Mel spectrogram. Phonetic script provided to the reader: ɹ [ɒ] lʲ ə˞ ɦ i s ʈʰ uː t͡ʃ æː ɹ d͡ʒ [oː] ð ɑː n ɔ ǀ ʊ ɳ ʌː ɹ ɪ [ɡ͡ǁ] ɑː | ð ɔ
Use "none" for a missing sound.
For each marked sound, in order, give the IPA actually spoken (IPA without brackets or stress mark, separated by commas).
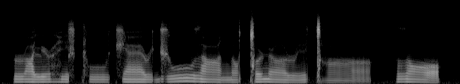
ɑ, uː, ɡ͡ǀ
